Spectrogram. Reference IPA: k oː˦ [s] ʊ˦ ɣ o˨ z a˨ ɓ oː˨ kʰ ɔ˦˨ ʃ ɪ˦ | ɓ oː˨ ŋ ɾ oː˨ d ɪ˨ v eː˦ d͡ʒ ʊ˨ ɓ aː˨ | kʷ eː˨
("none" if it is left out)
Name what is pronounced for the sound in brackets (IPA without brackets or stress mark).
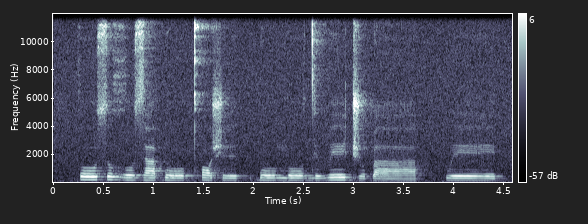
s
